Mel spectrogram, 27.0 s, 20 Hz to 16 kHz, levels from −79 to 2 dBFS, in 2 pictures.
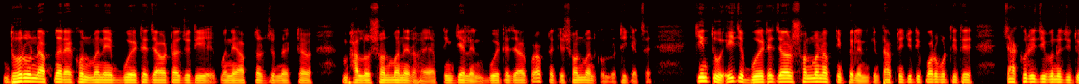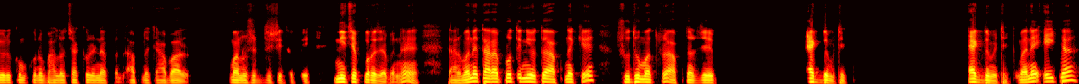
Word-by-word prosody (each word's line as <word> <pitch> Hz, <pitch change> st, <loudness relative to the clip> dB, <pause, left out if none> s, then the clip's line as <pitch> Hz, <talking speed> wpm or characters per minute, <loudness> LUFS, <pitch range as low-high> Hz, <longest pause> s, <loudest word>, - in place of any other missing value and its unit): ধরুন 145 Hz, +3 st, +6 dB
আপনার 125 Hz, 0 st, +1 dB
এখন 120 Hz, +1 st, 0 dB
মানে 110 Hz, -1 st, +2 dB, 0.2 s
বুয়েটে 110 Hz, +1 st, +1 dB
যাওয়াটা 105 Hz, 0 st, +1 dB
যদি 95 Hz, -1 st, -3 dB, 0.3 s
মানে 90 Hz, +1 st, -2 dB
আপনার 100 Hz, -1 st, -6 dB
জন্য 90 Hz, -1 st, -5 dB
একটা 90 Hz, +4 st, -7 dB, 0.6 s
ভালো 95 Hz, -2 st, +1 dB
সম্মানের 105 Hz, -3 st, +1 dB
হয়। 80 Hz, -3 st, -5 dB
আপনি 85 Hz, +4 st, -8 dB
গেলেন 90 Hz, -7 st, 0 dB
বুয়েটে 95 Hz, +1 st, -2 dB
যাওয়ার 100 Hz, -1 st, -2 dB
পর 75 Hz, -, -5 dB
আপনাকে -, -, -8 dB
সম্মান 105 Hz, -2 st, -1 dB
করলো। 70 Hz, -3 st, -13 dB
ঠিক -, -, -8 dB
আছে। -, -, -20 dB, 0.6 s
কিন্তু 160 Hz, -3 st, +4 dB, 0.2 s
এইযে 150 Hz, 0 st, +3 dB
বুয়েটে 120 Hz, +4 st, +4 dB
যাওয়ার 135 Hz, -1 st, +6 dB
সম্মান 135 Hz, 0 st, +2 dB
আপনি 115 Hz, 0 st, -4 dB
পেলেন 85 Hz, -3 st, -1 dB
কিন্তু 90 Hz, +2 st, -10 dB
আপনি 110 Hz, -, -6 dB
যদি 120 Hz, -, -3 dB
পরবর্তীতে 115 Hz, -2 st, -2 dB, 0.5 s
চাকরি 130 Hz, +2 st, 0 dB
জীবনে 120 Hz, -1 st, +1 dB
যদি 105 Hz, -2 st, -5 dB
ওরকম 100 Hz, +1 st, -3 dB
কোন 100 Hz, -, -4 dB
ভালো 95 Hz, -1 st, -3 dB
চাকরি 105 Hz, -1 st, -3 dB
না 90 Hz, -, 0 dB
পান -, -, -15 dB, 0.2 s
আপনাকে 90 Hz, -1 st, -10 dB
আবার 90 Hz, 0 st, 0 dB, 0.6 s
মানুষের 95 Hz, -2 st, 0 dB
দৃষ্টিতে 95 Hz, -3 st, -7 dB
আপনি -, -, -6 dB, 0.4 s
নিচে 135 Hz, 0 st, +7 dB
পড়ে 105 Hz, -4 st, +4 dB
যাবেন, -, -, -3 dB
হ্যাঁ? -, -, +1 dB, 0.4 s
তার 95 Hz, -1 st, -3 dB
মানে 125 Hz, +7 st, +7 dB
তারা 130 Hz, -1 st, +7 dB
প্রতিনিয়ত 140 Hz, -2 st, +4 dB, 0.2 s
আপনাকে 120 Hz, +1 st, 0 dB, 0.4 s
শুধুমাত্র 120 Hz, -2 st, +2 dB, 0.2 s
আপনার 105 Hz, -, -2 dB
যে 100 Hz, -, +4 dB, 1.3 s
একদম 105 Hz, -5 st, +2 dB
ঠিক। -, -, -4 dB, 1.6 s
একদমই 95 Hz, -8 st, +4 dB
ঠিক। -, -, -9 dB
মানে 115 Hz, +7 st, +6 dB, 0.2 s
এইটা 150 Hz, +4 st, +3 dB
105 Hz, 150 wpm, -22 LUFS, 95-125 Hz, 1.6 s, নিচে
